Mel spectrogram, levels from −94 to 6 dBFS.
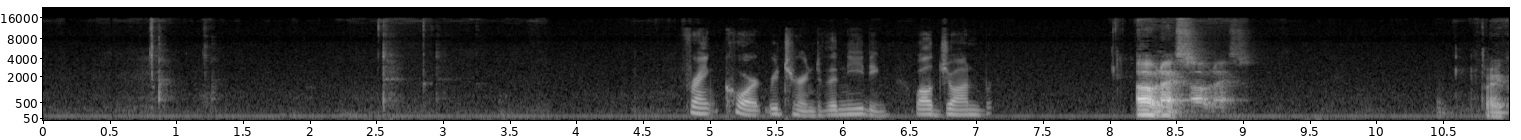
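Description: Right through the clip there's echo with no canceller: the far end's speaker bleeds into its mic, so each phrase returns around 400 ms later, about 13 dB down and thin.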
